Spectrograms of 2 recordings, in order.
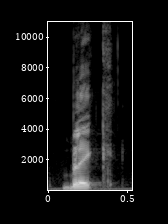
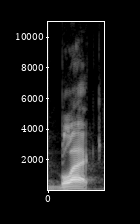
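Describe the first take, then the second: First: The vowel sounds close to the i in bit. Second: The vowel sounds close to the a in bat. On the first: It comes across as a South African accent. The speaker calls it wrong. "sounded like a South African" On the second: This is how Australians actually say it. The speaker calls it right.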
